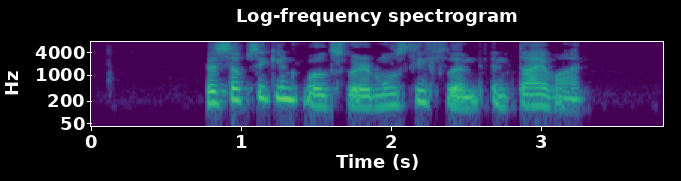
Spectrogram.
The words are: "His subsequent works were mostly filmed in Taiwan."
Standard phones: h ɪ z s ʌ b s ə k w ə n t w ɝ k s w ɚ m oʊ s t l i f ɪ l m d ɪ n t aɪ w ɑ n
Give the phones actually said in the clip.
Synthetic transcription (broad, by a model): h ɪ z s ʌ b s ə k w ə n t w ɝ k s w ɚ m oʊ s t l i f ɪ m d ɪ n t aɪ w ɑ n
